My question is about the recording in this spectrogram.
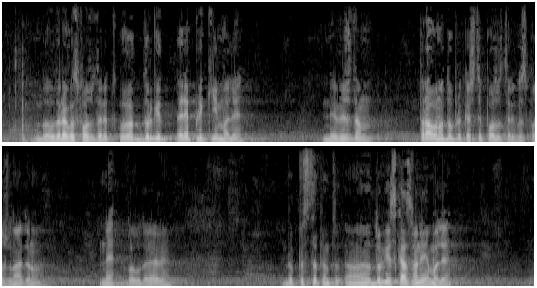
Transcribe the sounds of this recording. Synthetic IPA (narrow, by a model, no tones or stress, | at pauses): blˠɐɡod̪ɐɾʲəɡospɔʒʊd̪ɐɾɛt̪kovɐd̪ɾuɡʲiɾɛplikʲiimɐli | nɛviʒd̪əm | pɾavonɐd̪ubɾikəʃt̪ɛpɔlˠzvɐt̪ɛliɡospɔʒʊnajd̪ɛnovɐ | nɛblˠɐɡod̪ɐɾʲəvi | d̪ɐpɾist̪ɤpɛmt̪d̪ɾuɡʲiskazvɐniəimɐli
